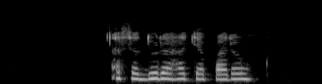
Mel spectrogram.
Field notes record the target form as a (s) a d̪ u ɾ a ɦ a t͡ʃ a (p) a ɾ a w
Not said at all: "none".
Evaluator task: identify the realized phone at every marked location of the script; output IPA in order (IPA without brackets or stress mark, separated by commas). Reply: s, p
